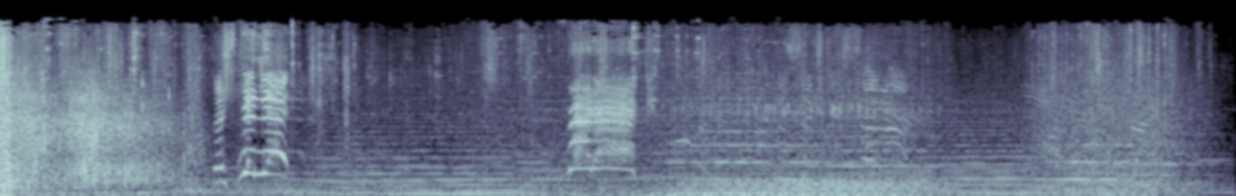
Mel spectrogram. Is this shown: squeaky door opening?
no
